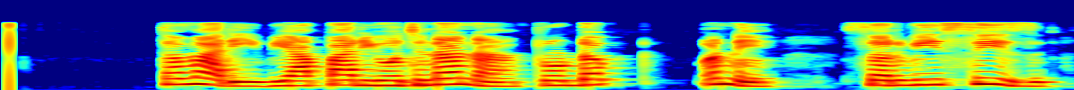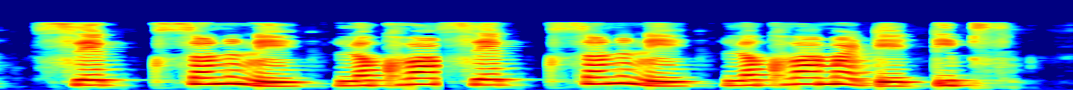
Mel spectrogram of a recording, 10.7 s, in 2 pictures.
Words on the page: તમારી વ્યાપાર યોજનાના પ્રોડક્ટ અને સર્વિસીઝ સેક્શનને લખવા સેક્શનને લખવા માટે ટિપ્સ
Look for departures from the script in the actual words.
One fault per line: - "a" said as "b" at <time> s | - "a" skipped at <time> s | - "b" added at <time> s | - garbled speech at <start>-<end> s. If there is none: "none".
none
